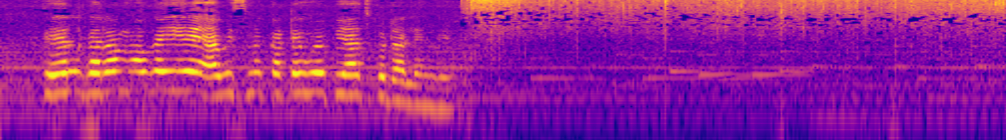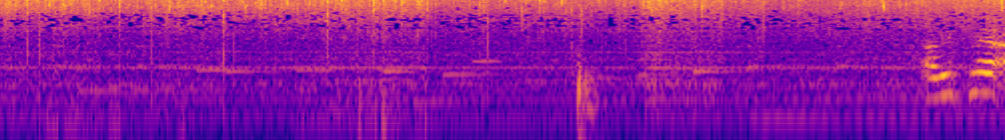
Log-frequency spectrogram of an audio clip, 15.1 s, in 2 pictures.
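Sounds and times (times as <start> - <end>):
onions sizzling in hot oil: 3.5 - 15.0.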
